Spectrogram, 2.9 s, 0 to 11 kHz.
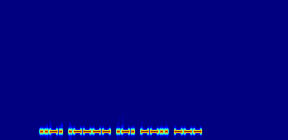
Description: Morse code, heard as a keyed tone, about 49 wpm, 700 Hz. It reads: F1RZO
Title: DXCC-100 Call Signs - 5 Characters - Repeated 2x - 50wpm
